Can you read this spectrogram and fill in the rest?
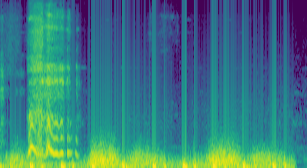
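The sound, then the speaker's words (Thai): Muffled normal lung breath sounds through a stethoscope, several slow cycles where each louder inhale whooshes into a softer exhale, with dull low thumps pulsing underneath and a brief higher-pitched sound near the start. “เสียงที่ดังกว่าเป็นตอนเข้าแล้วเสียงที่เบากว่าเป็นตอนออก”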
